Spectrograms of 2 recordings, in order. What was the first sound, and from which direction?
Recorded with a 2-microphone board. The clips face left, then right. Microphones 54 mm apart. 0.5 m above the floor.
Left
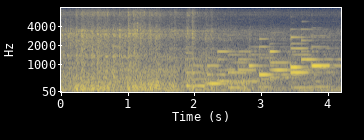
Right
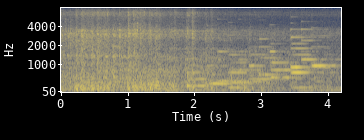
A ringtone, 30° left (ahead or behind).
